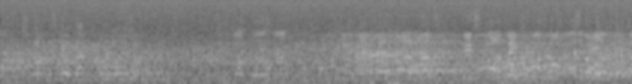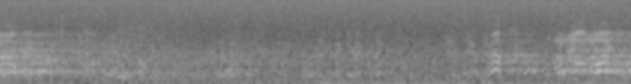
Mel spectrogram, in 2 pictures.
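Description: Men's voices call out and talk across an open field.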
